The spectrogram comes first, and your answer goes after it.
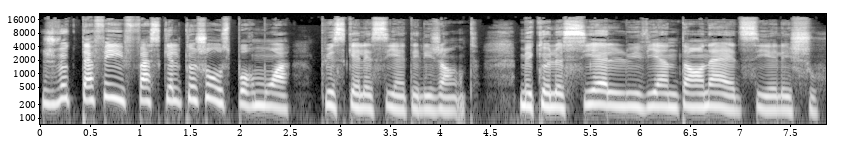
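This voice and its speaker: A woman's voice: fairly low pitch, a little slow, smooth, no echo, clean studio sound, close to an everyday voice. A woman voicing a vain, proud tsar who commands and threatens. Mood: threatening. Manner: haughty and commanding.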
